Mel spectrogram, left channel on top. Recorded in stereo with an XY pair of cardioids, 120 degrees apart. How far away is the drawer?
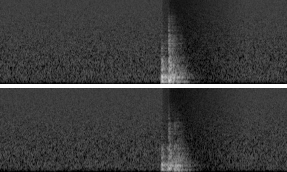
About 6.5 m.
